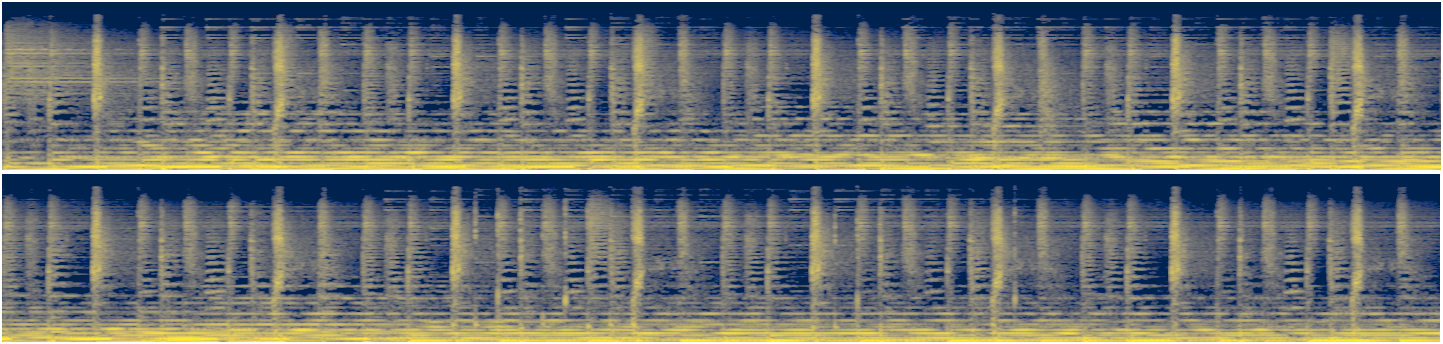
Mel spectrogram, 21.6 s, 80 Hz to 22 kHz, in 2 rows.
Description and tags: Loop DreamWorld TheCircus 03
A music loop to be used in storydriven and reflective games with puzzle and philosophical elements.
Philosophical, game, videogame, music-loop, Puzzle, indiedev, gamedev, video-game, gamedeveloping, games, Thoughtful, videogames, indiegamedev, gaming, sfx, music, loop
